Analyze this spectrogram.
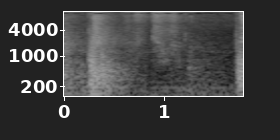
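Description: A heavy body slams down onto a miked wrestling ring with a booming, resonant thud, followed by a lingering rumble and a second impact near the end; loud.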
